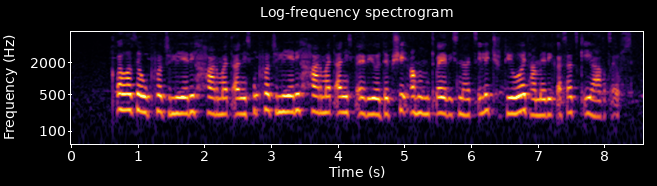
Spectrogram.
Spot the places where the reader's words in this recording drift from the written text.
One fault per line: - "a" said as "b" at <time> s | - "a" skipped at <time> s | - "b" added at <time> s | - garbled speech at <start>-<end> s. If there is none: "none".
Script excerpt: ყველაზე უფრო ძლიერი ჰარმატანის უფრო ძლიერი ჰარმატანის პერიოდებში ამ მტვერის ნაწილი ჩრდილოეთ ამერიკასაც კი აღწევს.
none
